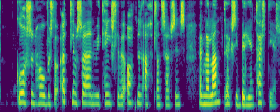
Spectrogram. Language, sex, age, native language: Icelandic, female, 17, Icelandic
